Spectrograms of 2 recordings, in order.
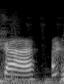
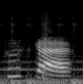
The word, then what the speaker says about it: Pustka: It's Pustka. – What is it? – It's Pustka. – Pustka. – Pustka. Oh, yes. It's a silent T.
